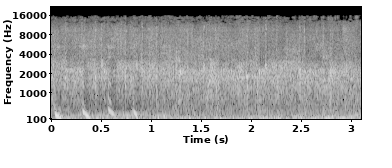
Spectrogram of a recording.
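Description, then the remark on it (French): A crowd claps steadily in a dense, continuous wash of applause, loud and even throughout, with a few brief vocal cries or whoops rising at the start, applauding a woman as she is introduced. “Qu'on peut applaudir aussi. On peut applaudir.”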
